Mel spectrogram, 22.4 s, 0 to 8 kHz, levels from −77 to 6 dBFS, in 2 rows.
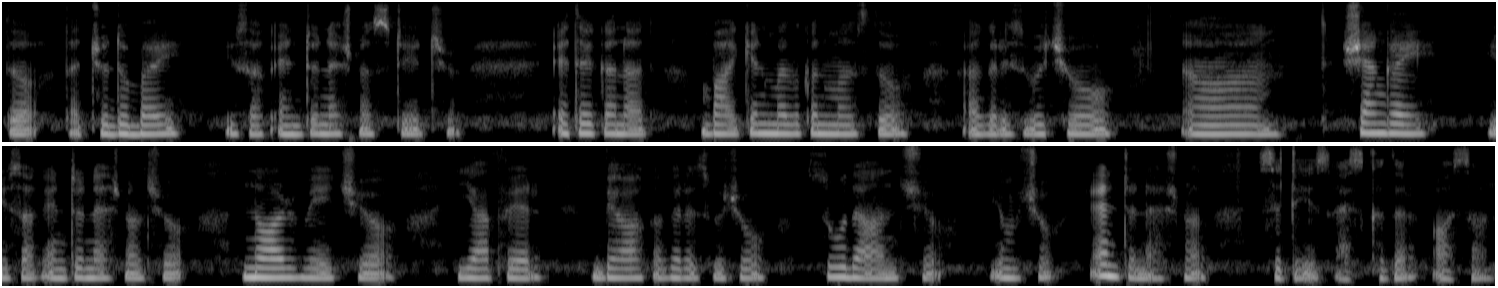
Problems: constant background noise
